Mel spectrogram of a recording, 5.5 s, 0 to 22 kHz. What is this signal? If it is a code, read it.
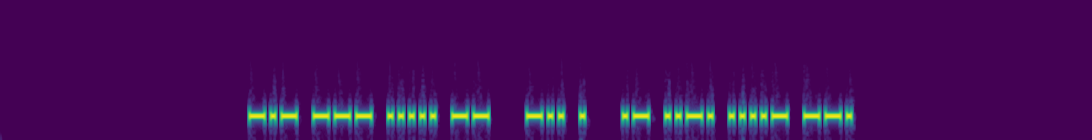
Morse code, heard as a keyed tone, about 41 wpm, 700 Hz. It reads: KO5M DE AF4G
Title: USA Callsign DE Callsign - 4 Characters - 45wpm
